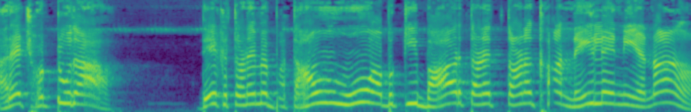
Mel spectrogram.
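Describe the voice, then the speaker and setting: A woman puts on a character voice, high in pitch, speaking at a fairly slow pace. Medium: audio drama. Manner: talkative, grumbling.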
